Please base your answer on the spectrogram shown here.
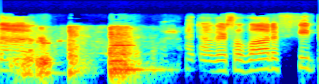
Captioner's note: furniture clinks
